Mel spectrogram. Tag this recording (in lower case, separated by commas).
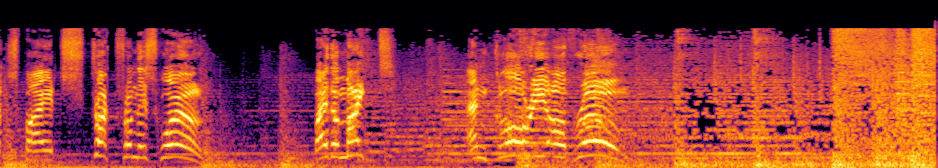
man speaking, speech, music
